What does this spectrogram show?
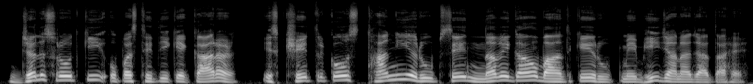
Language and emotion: Hindi, neutral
